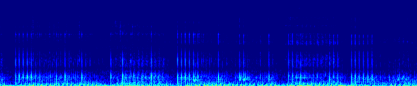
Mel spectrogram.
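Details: Soft purring from a relaxed domestic cat, a low vibrating rumble broken into short rhythmic bursts with faint breathy overtones, heard close to the microphone.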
